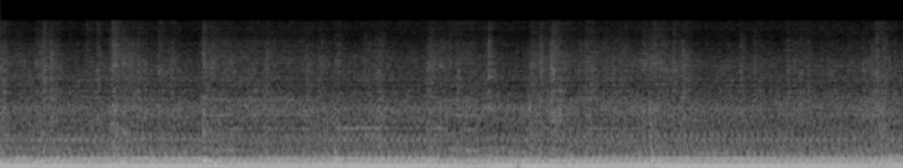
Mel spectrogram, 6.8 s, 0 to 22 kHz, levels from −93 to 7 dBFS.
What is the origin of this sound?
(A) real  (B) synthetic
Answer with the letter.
B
